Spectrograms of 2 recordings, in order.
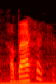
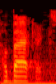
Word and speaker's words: Habakkuk: The Hebrew generally puts, unless there are other rules of grammar that come in, the Hebrew generally puts the emphasis on the second to last syllable, making it Habakkuk.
